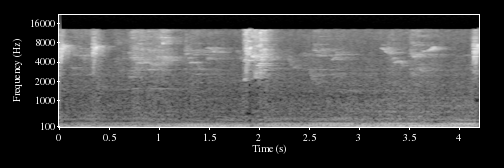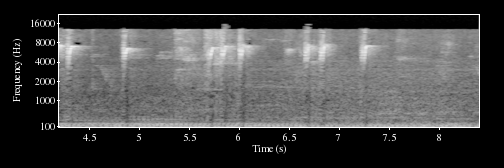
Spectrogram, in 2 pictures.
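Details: Sunbird called kolibri ninja, singing nembak cililin: rapid high chips and scratchy twitters scattered through the phrase, over a loud steady low rumble.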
